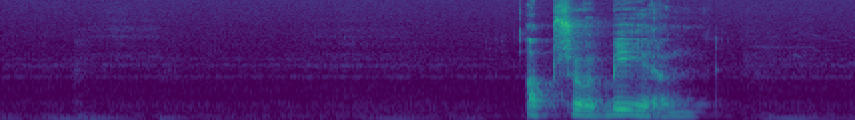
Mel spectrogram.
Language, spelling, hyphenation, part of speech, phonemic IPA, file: Dutch, absorberen, ab‧sor‧be‧ren, verb, /ɑp.sɔrˈbeːrə(n)/, Nl-absorberen.ogg
- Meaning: to absorb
